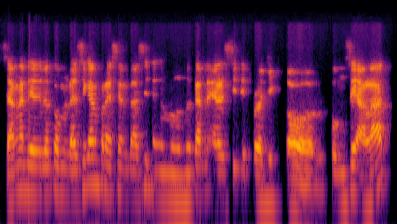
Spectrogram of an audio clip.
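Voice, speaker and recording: A man lecturing on public speaking, with many short fillers and a measured, explaining manner. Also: medium pitch. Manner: slow, with frequent "ya" and "gitu ya" fillers. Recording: dull lo-fi recording.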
